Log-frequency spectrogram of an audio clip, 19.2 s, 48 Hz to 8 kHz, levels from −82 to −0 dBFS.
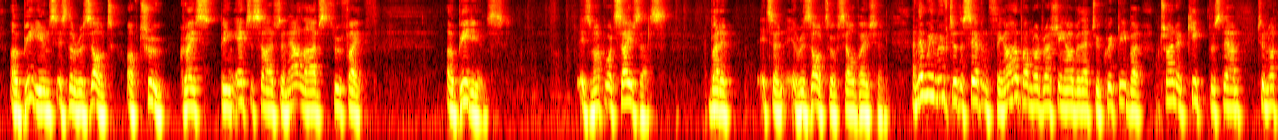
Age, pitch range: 60-79, 130-180 Hz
